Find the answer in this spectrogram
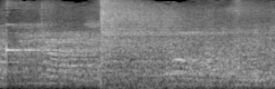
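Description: A single sharp crack about three-quarters of a second in, fading quickly, over a steady background of crowd voices in a large gym.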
